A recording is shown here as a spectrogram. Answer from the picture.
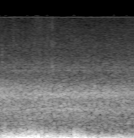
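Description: Wind buffeting an outdoor nest-camera microphone: an uneven low rumble that eases off in the second half, over a steady hiss.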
